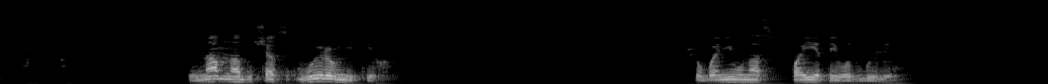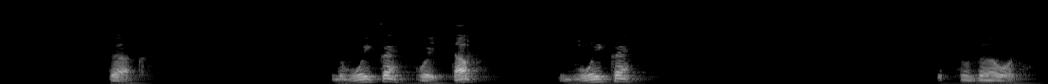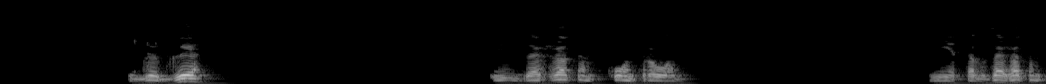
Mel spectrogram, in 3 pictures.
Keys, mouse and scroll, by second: 0.1 shift+middle click, 1.5-2.5 middle drag, 3.1 shift+middle click, 4.4 shift+middle click, 6.5 shift+middle click, 8.3 shift+middle drag, 9.8 shift+middle click, 10.8 shift+middle drag, 11.6 shift+middle click, 13.6 2, 14.8 Tab, 16.0 2, 16.6 click, 19.3-20.2 shift+middle drag, 22.1 g.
